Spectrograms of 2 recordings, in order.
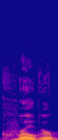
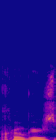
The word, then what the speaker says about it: Kroger: Kroger brand. Oh, not Kroger's brand. No, it's not Kroger's.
